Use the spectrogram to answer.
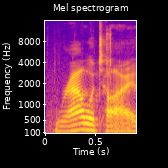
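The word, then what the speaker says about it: Rauatai: Rawatai, that's how you pronounce it.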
